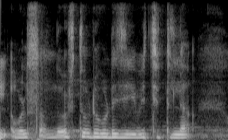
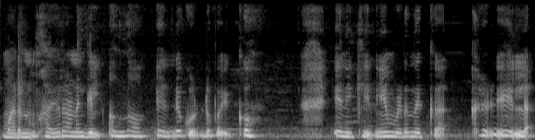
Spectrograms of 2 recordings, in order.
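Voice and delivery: higher, fading into a whisper; heartbroken prayer; 5 semitones higher than usual. Acted. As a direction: beg God in a breaking hush. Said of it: "മനം പൊട്ടിക്കൊണ്ട്".

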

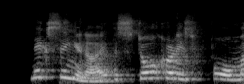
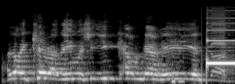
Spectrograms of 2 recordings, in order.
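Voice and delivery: loud, raised-pitch retold outburst; snapped angry shout; 5 semitones higher, 13 dB louder than usual. Player yelling back at an abusive heckler, angry shout. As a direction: shout it like you've just snapped. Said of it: "And then I just snapped".

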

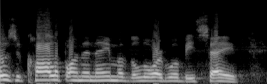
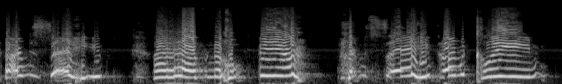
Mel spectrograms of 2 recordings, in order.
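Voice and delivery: much higher and louder, voice breaking with tears of joy; tearful joyful cry; 14 semitones higher, 6 dB louder, much slower than usual. Retold or imitated. Newly saved rancher telling the preacher he is saved, tearful ecstatic cry. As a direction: cry it out like a man overwhelmed with relief.

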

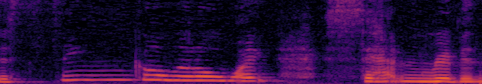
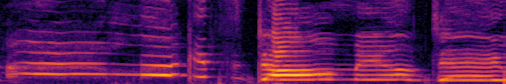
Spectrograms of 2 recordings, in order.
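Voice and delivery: excited; 12 dB louder, slower than usual. Real, not acted. Greeting excited over doll delivery.

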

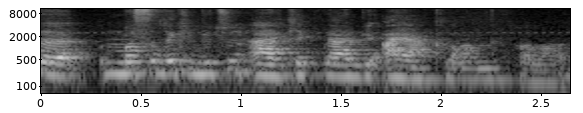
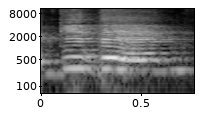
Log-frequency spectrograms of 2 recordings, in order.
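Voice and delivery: "Gidin" louder, last syllable stretched; drawn-out plea; 6 dB louder than usual. Retold or imitated. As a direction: call out a long "Gidin" to shoo them. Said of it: "falan yapıyorum böyle". ("Gidin" sözünü yüksek sesle uzatarak)

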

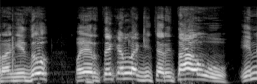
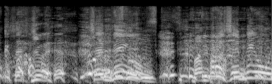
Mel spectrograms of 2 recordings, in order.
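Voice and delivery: higher and louder, laughing through it; breaking up mid-line; giggly confession of confusion; 8 semitones higher, 5 dB louder than usual. Real, not acted.

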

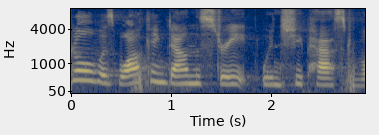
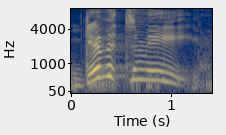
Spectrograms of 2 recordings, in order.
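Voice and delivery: high, loud demand; screamed; 8 semitones higher, 5 dB louder than usual. A narrator's reading. Turtle demanding the bracelet from Vulture, screaming. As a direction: scream it insistently. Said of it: "screamed Turtle".

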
